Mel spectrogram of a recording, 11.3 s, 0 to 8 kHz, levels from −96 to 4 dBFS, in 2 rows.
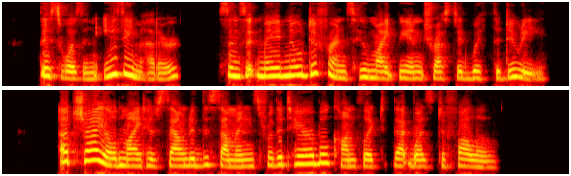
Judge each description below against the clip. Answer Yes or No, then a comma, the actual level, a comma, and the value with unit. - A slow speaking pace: No, average, 170 wpm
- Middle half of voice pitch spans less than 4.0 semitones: No, average, 5.1 semitones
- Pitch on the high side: Yes, high, 205 Hz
